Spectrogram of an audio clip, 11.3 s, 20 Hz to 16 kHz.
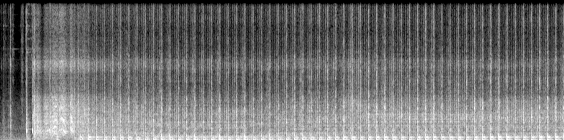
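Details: Mitsubishi L300 that suddenly began running rough: starts and idles rough with loud regular valve-train clatter and uneven puffing from one cylinder, noise coming out the intake hose; valve cover removal found a crushed rocker arm roller causing misfire.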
